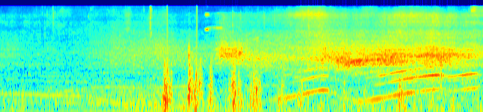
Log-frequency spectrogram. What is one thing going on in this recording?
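Tyres swish over a wet track.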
